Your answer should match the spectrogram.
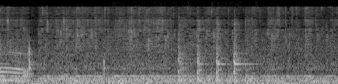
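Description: Meat for pinapaitan sizzles and fries steadily in a pan, a loud close crackle with occasional stirring scrapes throughout.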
